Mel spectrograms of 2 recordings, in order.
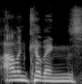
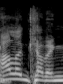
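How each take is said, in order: First: The surname ends with an s sound. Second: The surname ends without an s sound. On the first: The speaker calls it wrong. "not Alan Cummings" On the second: The speaker calls it right. "No S"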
